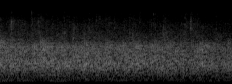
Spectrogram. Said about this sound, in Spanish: Den un aplauso a los de la producción. ¡Wow!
